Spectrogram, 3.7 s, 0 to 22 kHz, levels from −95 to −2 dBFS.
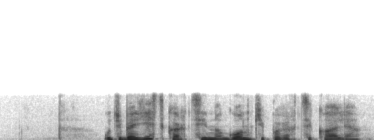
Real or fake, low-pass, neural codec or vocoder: real; 7.2 kHz; none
